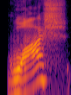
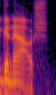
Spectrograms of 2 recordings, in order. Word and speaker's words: gouache: Gouache. It's pronounced gouache. Well, someone told me ganache.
